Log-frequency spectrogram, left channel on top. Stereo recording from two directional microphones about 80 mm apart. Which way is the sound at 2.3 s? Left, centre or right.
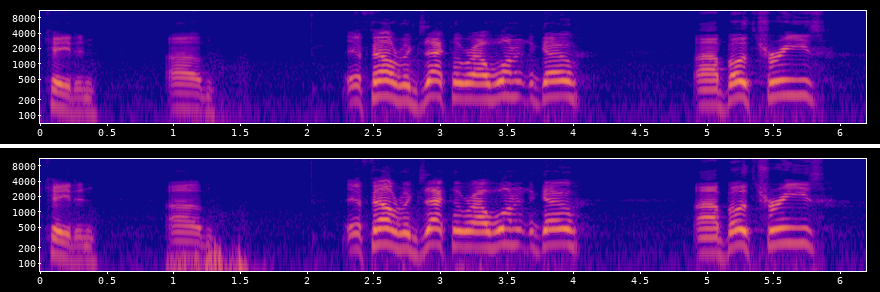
Centre.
